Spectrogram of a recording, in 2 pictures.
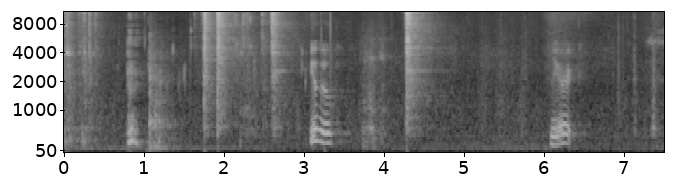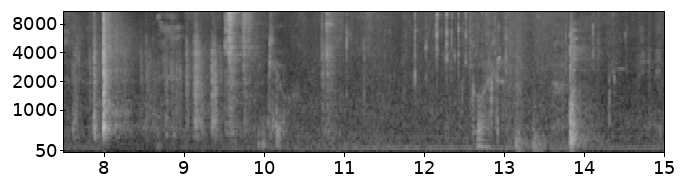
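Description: A woman speaks softly and calmly nearby.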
